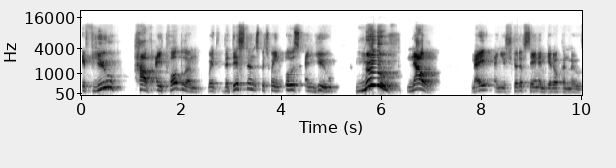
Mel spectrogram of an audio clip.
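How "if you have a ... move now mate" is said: raised, loud voice, very slow and deliberate. Retelling a warning to a stranger, imitating own raised voice. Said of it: "my voice just went up".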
